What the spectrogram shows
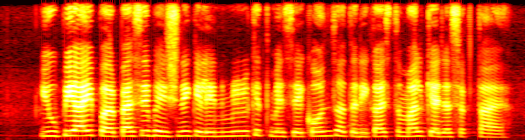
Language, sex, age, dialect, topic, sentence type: Hindi, female, 18-24, Hindustani Malvi Khadi Boli, banking, question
